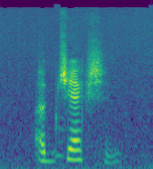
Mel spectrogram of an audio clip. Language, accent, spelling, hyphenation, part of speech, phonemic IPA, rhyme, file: English, US, objection, ob‧jec‧tion, noun / interjection, /əbˈd͡ʒɛkʃən/, -ɛkʃən, En-us-objection.ogg
- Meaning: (noun) 1. The act of objecting 2. A statement expressing opposition, or a reason or cause for expressing opposition (generally followed by the adposition to)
